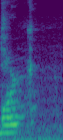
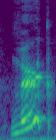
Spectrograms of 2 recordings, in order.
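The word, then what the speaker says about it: Mörk: umlaut, Mork.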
